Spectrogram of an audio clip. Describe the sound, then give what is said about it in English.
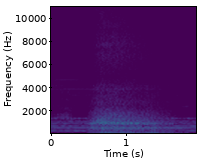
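A breath blown out onto a toy windmill makes a soft, airy whoosh that starts suddenly and fades over about a second and a half. It sounds quiet, with steady background music underneath. “Bring your windmill to your mouth. Slowly open your mouth and blow.”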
